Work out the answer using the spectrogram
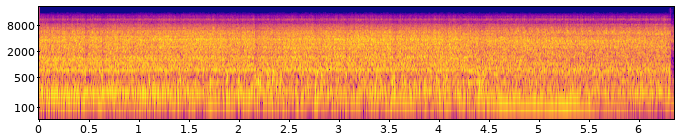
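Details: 351 Cleveland V8 in a 1979 Mercury Capri, idling after the stuck distributor was freed and timing reset (about 10° initial, 32 all in) for hot hard-starting: steady, lumpy idle with even beat, no stumble or pinging; normal idle.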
